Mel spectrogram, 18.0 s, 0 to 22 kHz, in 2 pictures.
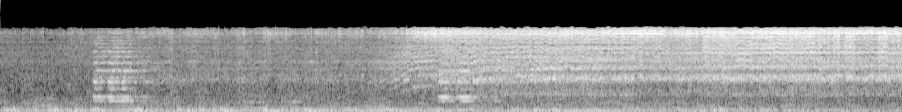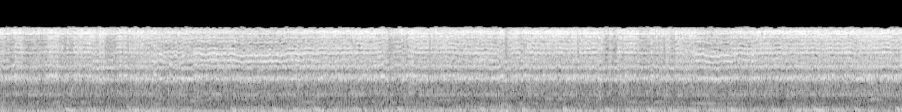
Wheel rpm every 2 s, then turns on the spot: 20, 40, 130, 170, 170, 160, 170, 160, 170.
none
